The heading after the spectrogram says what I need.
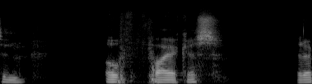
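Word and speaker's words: Ophiuchus: uh 20121 S3 is getting brighter it's in oakus did I pronounce that right Chris oakus did I pronounce oakus right ucus okay ucus all right well all right so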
